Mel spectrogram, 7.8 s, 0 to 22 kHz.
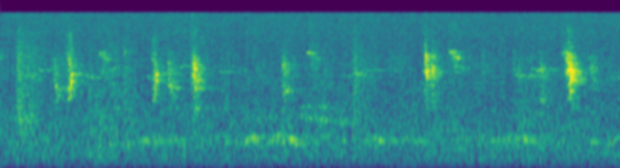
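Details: In Ubon Ratchathani, Thailand, on 14 January 2021, a Malaysian pied fantail gives a string of brief, bright, high-pitched chirps spaced irregularly every second or so, some doubled, with faint low tones and steady hiss behind.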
